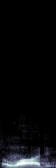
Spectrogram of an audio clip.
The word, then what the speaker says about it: Elad: a favor, give me the spelling of your first and last name, your title, and pronunciation. You can sit right next to him. Sure. You wouldn't be in the shot. Elad, E-L-A-D, L-E-V-Y, and I am the chair of UB Neurosurgery.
